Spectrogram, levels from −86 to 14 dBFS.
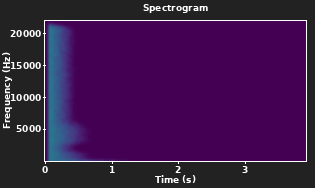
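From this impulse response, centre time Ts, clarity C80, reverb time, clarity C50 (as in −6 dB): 59 ms, 4.5 dB, 0.85 s, 1.5 dB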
